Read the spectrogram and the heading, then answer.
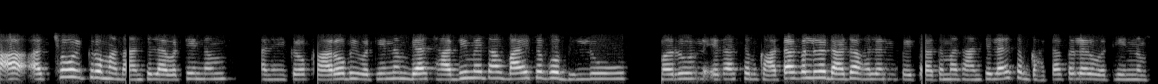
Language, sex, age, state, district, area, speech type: Sindhi, female, 18-30, Gujarat, Junagadh, rural, conversation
